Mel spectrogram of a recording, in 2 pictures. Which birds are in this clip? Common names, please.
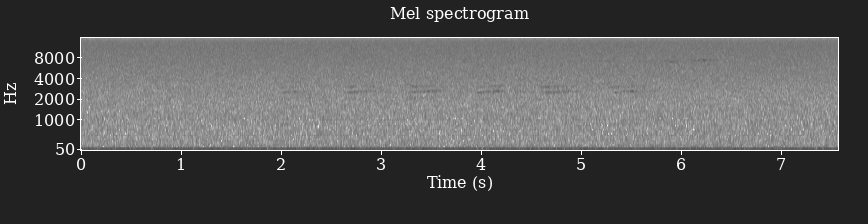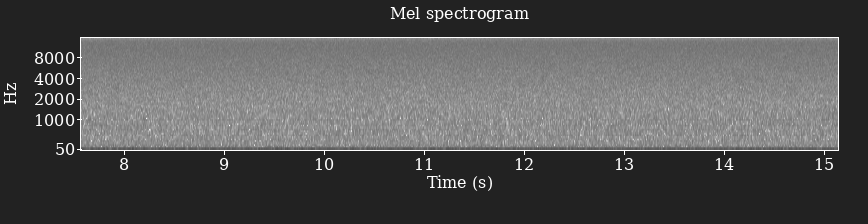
Red-breasted Nuthatch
